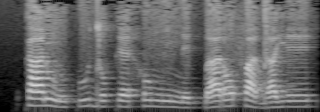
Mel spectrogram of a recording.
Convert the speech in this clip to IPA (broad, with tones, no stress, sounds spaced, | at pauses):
k a˦ ɾ ũ˦˨ ɾ u˨ k u˨˦ d o˧ k ɛ˧ h o˦ m ĩ˧ n e˨ ɡ͡b a˨˦ ɾ ɔ˦ f a˦˨ d a˨˦ j e˦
